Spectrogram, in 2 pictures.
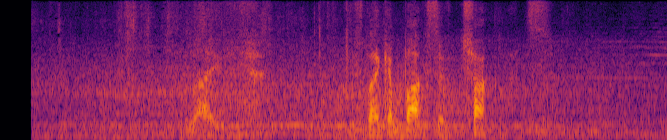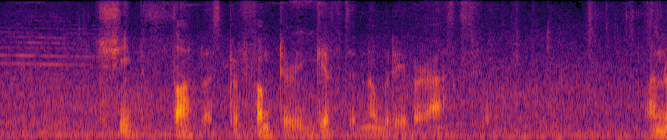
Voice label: tv speeches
